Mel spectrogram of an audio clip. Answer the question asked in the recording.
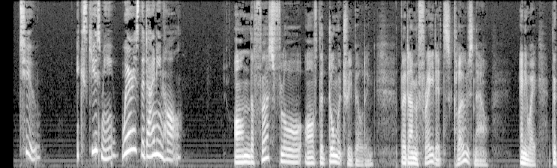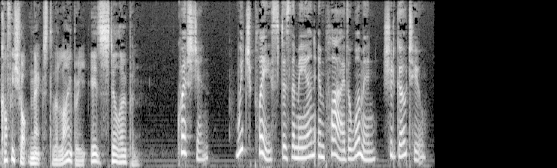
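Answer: The coffee shop next to the library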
